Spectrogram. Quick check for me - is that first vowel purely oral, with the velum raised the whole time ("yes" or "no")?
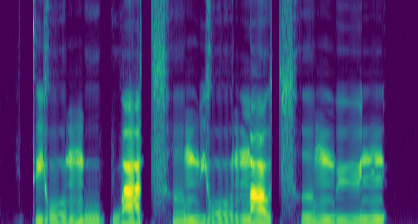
yes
